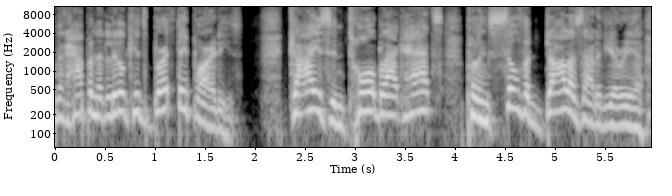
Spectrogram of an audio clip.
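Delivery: put-on high, lively voice of an eager boy; excited new boy.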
